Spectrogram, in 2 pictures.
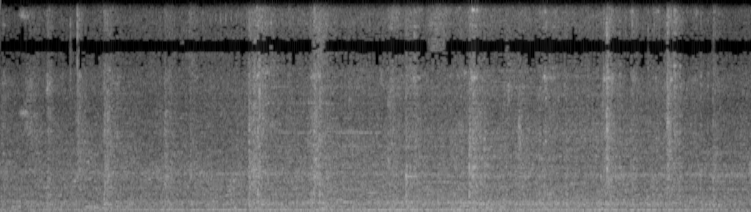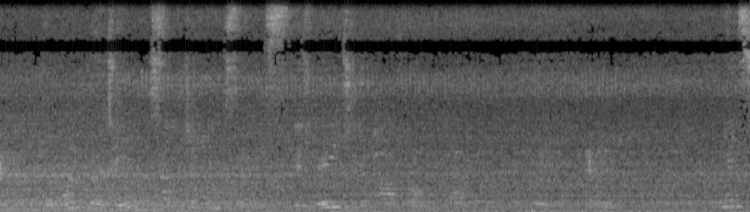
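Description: Steel wheels clack and squeal on the rails.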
